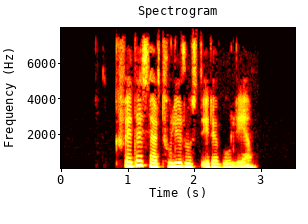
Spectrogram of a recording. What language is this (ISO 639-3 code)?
kat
